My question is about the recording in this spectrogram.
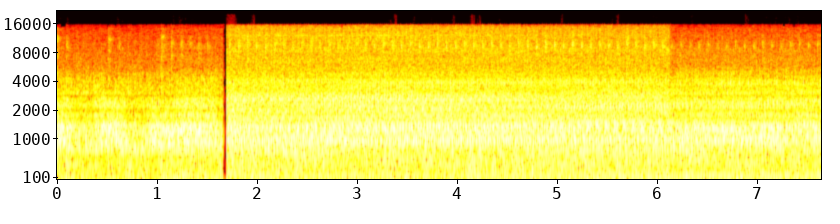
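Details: Ashok Leyland bus diesel engine idling after cold start following many years unused: steady even clatter at a settled idle, no knocks, misses or surging; normal idle.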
